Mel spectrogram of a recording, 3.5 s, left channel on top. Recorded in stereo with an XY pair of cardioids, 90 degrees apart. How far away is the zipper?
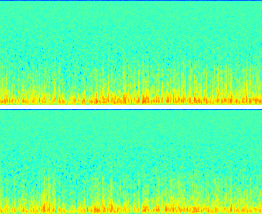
I don't hear a zipper.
